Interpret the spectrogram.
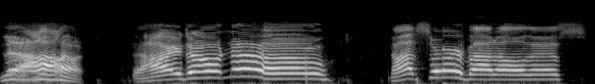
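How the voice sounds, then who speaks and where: A man plays an excitable, defensive teenage boy in an amateur audio play. The voice is high and bright and swoops all over, turning from hesitant to indignant. The sound is a bit dull and lo-fi. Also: extremely slow, creaky, clear, resonant tone, dry recording, full character voice. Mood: exasperated. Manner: exclamatory, swinging from hesitant to indignant. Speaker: voice actor. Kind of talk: amateur reader's theater acting.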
